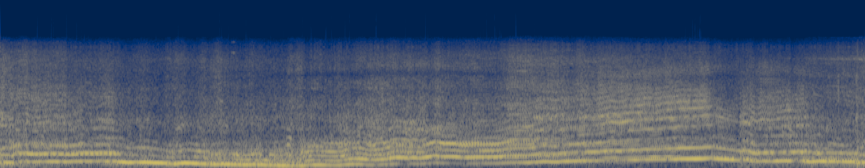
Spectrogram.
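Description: Racing hatchback engines revving hard through a slalom course. The pitch falls over the first two seconds, climbs steadily for about four seconds under acceleration, drops sharply about seven seconds in, then rises and falls in short changes.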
